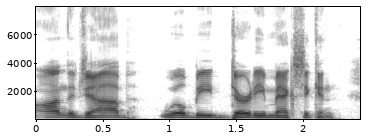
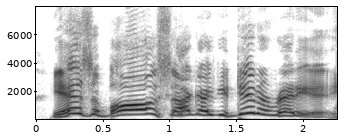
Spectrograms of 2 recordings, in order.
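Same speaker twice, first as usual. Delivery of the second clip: put-on old servant dialect, much higher, slower; 12 semitones higher than usual.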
